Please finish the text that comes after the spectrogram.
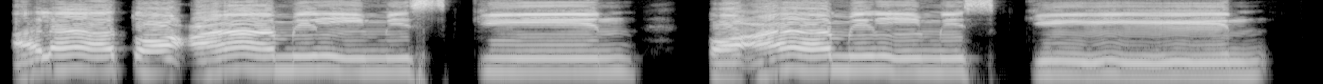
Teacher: ത്വആമി എന്ന് പറയുമ്പോൾ ഇത് കറക്റ്റ് ഐനായിരിക്കണം. ഇത് അംസ ആയി പോകാൻ പാടില്ല, അതേപോലെ തന്നെ ഗൈനായി പോകാനും പാടില്ല.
